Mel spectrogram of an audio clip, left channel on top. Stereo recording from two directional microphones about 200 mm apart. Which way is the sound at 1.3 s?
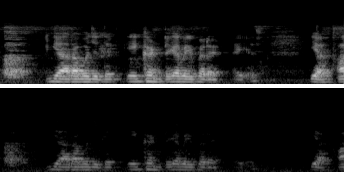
5° right (ahead or behind).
